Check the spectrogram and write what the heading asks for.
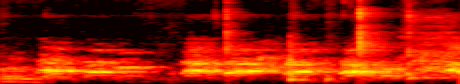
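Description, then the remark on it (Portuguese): Dogs barking in a steady run of repeated barks, mid-pitched with a sharp, rough edge, moderately loud and without speech over them. “Os cachorros querem comentar comigo, mas vambora.”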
